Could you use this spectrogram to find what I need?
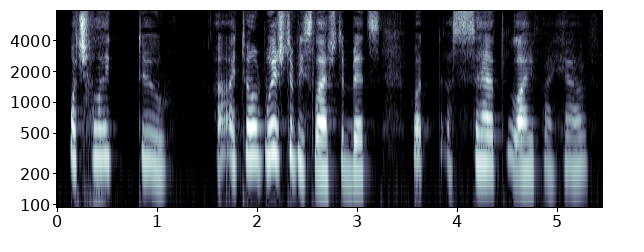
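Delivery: very high tiny whimper; whimpering seed. A narrator's reading. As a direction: wail pitifully as a little seed. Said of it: "the seed whimpered".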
